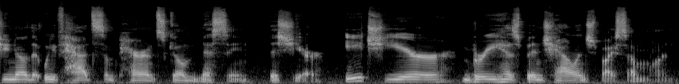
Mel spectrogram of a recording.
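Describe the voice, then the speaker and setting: A man's voice: on the low side, creaky, fairly bright tone, dry recording, exaggerated voice. A man playing a reserved, weary middle-aged school administrator in a tabletop game, choosing his words carefully and hesitantly. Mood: confiding.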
